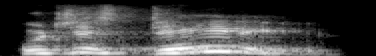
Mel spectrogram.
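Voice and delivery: high-pitched dawning insight; sudden realisation. Retold or imitated. Actor works out the business on his way home, sudden realisation. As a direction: retell the moment it clicks, voice lifted. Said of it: "And then it hits me".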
